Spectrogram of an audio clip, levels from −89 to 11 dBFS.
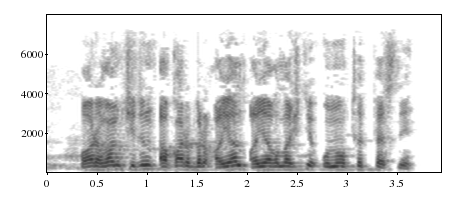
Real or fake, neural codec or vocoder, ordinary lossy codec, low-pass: real; none; MP3, 48 kbps; 7.2 kHz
